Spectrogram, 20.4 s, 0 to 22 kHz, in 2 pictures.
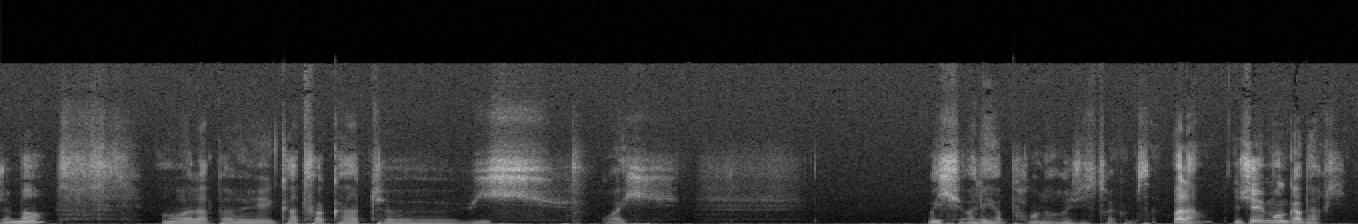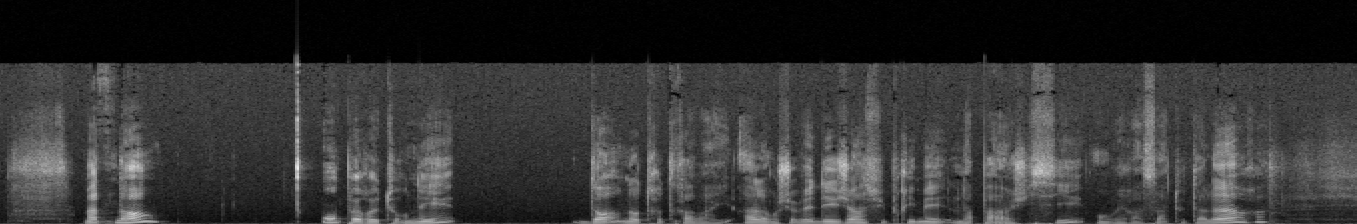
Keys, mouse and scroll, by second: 8.0 click, 14.0 click, 16.8 click, 18.0 Delete, 20.0 click.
